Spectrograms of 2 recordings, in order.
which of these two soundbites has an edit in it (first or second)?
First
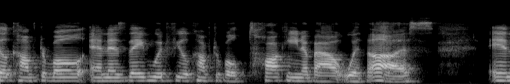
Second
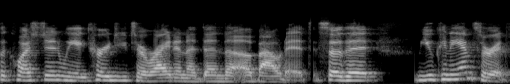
second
